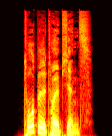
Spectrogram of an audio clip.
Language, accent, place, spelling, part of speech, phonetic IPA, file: German, Germany, Berlin, Turteltäubchens, noun, [ˈtʊʁtl̩ˌtɔɪ̯pçəns], De-Turteltäubchens.ogg
- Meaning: genitive singular of Turteltäubchen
